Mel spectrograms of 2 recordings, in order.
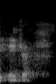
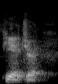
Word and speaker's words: Pietro: I always say Pedro. Pietro. It's kind of like George and Jorge from Halo Reach. His name's George, but the way it's spelled.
